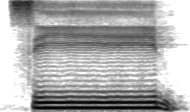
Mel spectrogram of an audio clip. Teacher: জিহ্বার আগা সামনের নিচের দুই দাঁতের পেট ও আগার সঙ্গে লাগিয়ে উচ্চারিত হয় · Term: সিনের মাখরাজ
